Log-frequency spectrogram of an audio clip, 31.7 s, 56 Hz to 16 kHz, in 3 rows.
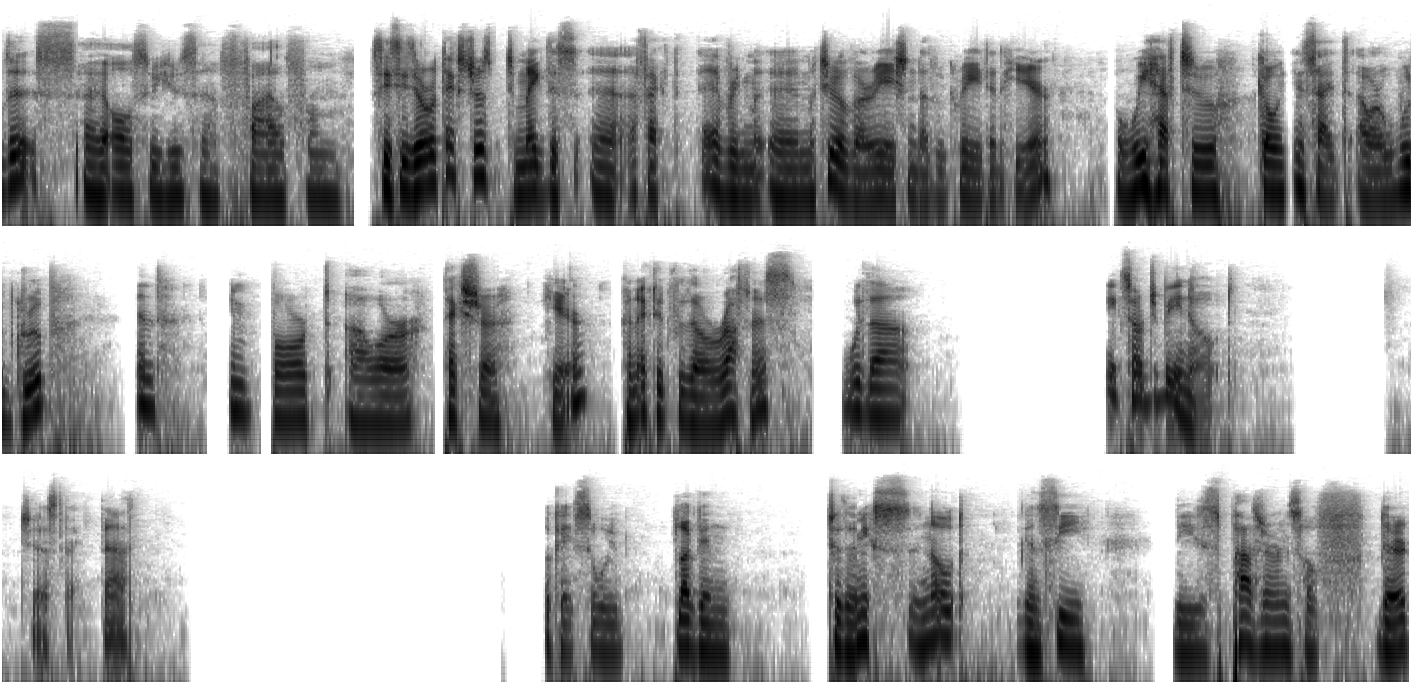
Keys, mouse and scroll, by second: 4.0-6.0 middle drag, 7.5 middle click, 7.9 click, 9.4 right click, 9.6 Tab, 15.1-16.4 drag, 16.4 shift+a, 20.9-22.7 drag, 22.7 middle click, 23.8 click.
